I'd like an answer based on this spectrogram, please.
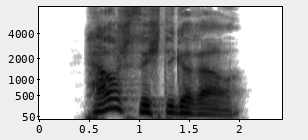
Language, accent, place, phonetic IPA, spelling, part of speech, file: German, Germany, Berlin, [ˈhɛʁʃˌzʏçtɪɡəʁɐ], herrschsüchtigerer, adjective, De-herrschsüchtigerer.ogg
- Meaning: inflection of herrschsüchtig: 1. strong/mixed nominative masculine singular comparative degree 2. strong genitive/dative feminine singular comparative degree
